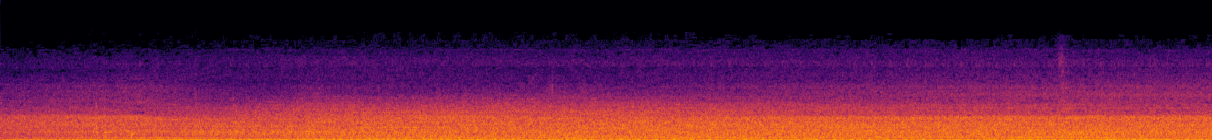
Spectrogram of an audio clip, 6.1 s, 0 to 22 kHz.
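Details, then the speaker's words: 1997 Lincoln Mark VIII 4.6L DOHC V8 with 84,499 miles has a smooth, even idle with a steady low hum and no ticks or knocks; running well; oil clean with no milkshake under the cap. "there's though running well"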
